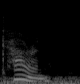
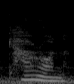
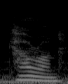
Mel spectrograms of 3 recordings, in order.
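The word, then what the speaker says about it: Charon: it's just as you described it only your pronunciation is a little off the name you heard wasn't karen it was c h n as in caron the ferryman of the dead karon who in exchange for the right coin helps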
